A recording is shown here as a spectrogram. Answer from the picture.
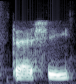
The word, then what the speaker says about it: agastache: So a lot of people listening might not know or haven't met any of the family of the agastache or the agastache, depending on, I don't know what the right pronunciation is. – Agastache.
